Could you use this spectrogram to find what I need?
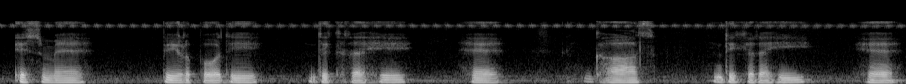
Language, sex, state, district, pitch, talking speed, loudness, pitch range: Hindi, male, Uttar Pradesh, Jalaun, 100 Hz, 65 wpm, -21 LUFS, 90-105 Hz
